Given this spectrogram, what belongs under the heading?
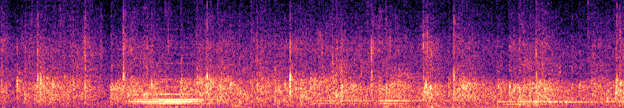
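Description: A congregation at an evangelical church applauds in a continuous, moderately faint wash of clapping that holds steady from start to finish.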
